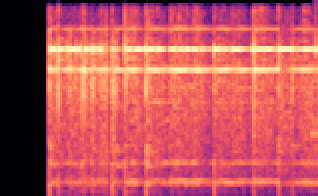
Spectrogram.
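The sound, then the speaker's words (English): After a moment of silence, a genuine hand-held Ding Dong School bell bearing the NBC network emblem clangs loudly and continuously, its rapid repeated strikes blending into a sustained bright ring, somewhat tinny, with no voices. “it was a genuine ding-dong school bell with the emblem on it and everything”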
